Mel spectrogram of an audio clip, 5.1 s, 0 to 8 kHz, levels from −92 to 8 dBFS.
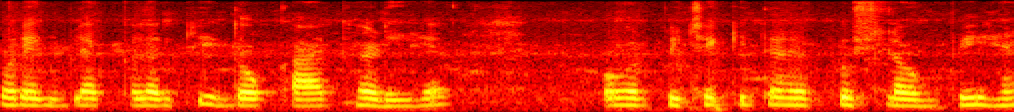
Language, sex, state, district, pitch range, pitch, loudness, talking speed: Hindi, female, Odisha, Khordha, 180-190 Hz, 185 Hz, -17 LUFS, 200 wpm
